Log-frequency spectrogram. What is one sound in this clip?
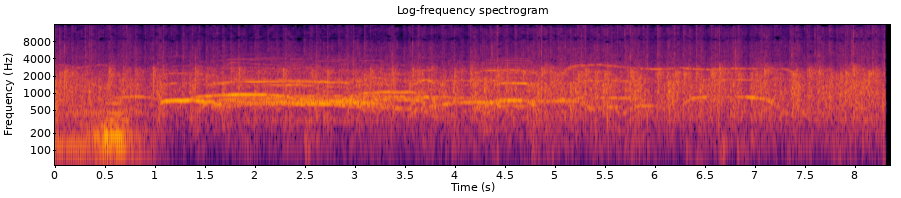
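An audience cheers and whistles loudly.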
